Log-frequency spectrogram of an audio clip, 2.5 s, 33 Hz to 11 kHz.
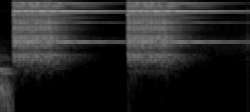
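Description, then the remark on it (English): A telephone rings twice with a bright, buzzy bell tone, each ring lasting about a second before a short pause. Fairly loud, with no voices. “And I present the worst PowerPoint presentation in modern history and slink back to my cubicle to wait 5 minutes, 10 minutes, 30 years pass, and the phone rings.”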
